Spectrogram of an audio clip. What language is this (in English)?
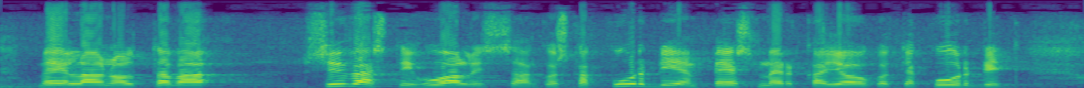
Finnish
